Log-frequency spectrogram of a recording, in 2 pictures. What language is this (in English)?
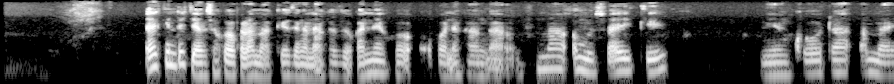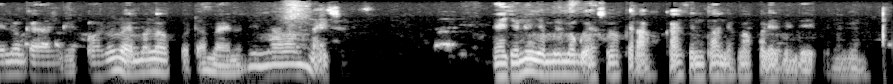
Kenyi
